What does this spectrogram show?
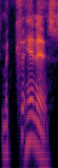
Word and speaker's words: McInnes: McInnes. It's a hard C. McInnes? Yeah, there's no G's.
